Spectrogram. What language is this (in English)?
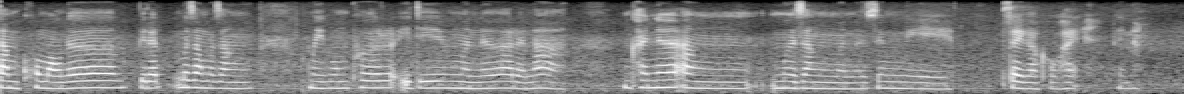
Bodo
